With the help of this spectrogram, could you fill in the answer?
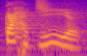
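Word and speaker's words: καρδία: coração irmãos no original essa palavra ela significa Cardia a pronúncia dela e ela significa a alma ou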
